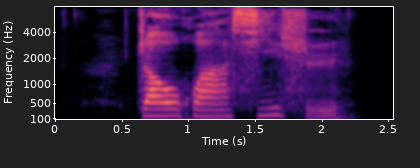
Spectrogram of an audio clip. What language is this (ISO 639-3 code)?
zho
